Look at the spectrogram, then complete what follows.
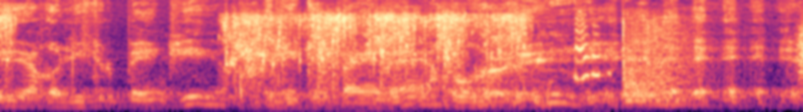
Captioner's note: chuckles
